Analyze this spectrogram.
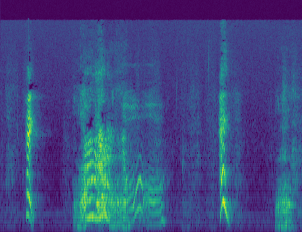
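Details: Great Dane rolling on the carpet indoors, giving a long rumbling growl-moan with wavering harmonics over about two seconds, framed by short yelping whines; a person scolds it to knock it off.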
